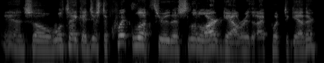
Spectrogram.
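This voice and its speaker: A male pastor delivers a conversational sermon, leaning on folksy stories and light humor. His voice sits a little higher than most men's. He talks in a friendly, unhurried way with frequent pauses. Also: fairly even intonation. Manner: folksy storytelling with gentle humor.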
